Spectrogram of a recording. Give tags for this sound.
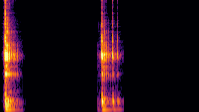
basic; chime; clock; delphis; fx; tick; ticking; watch

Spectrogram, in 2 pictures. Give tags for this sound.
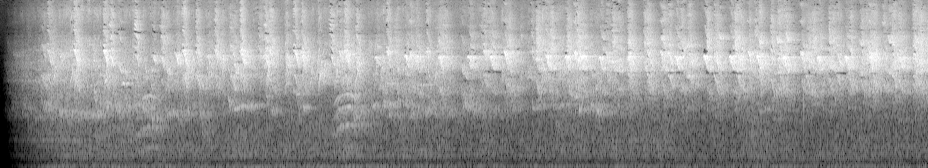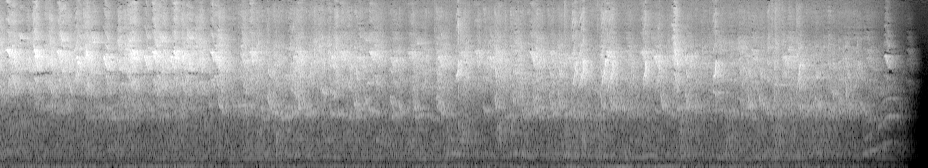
bird; temple; building; field-recording

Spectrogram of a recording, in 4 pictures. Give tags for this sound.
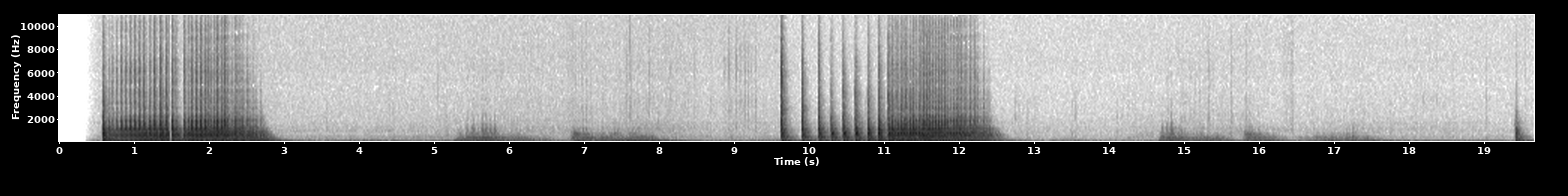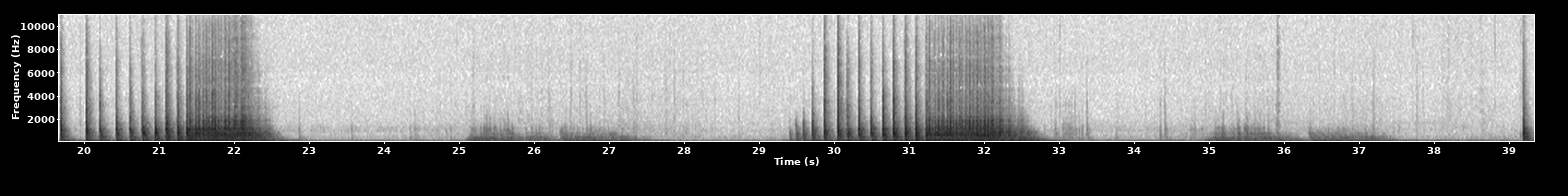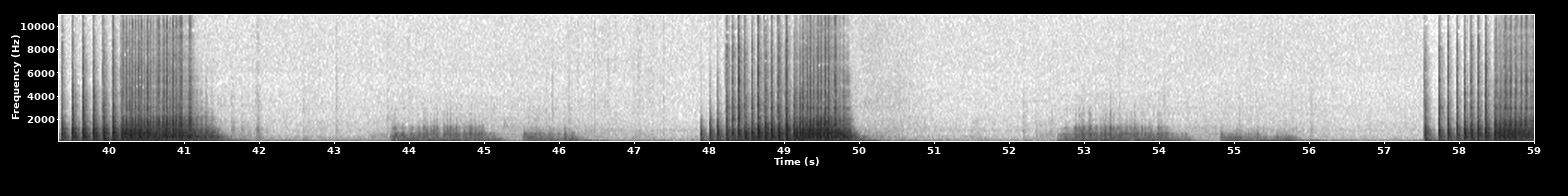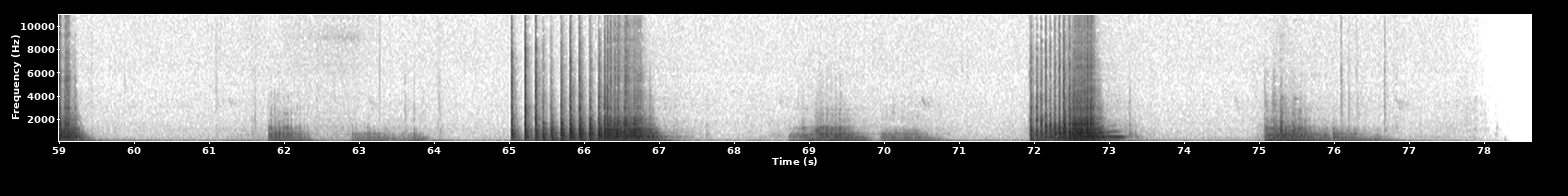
Yle; Puuovi; Door; Creak; Suomi; Finnish-Broadcasting-Company; Tehosteet; Ovi; Finland; Yleisradio; Narina; Soundfx; Wood; Puu; Field-Recording

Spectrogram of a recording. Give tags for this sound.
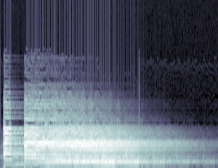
electronic; guitar; music; processed

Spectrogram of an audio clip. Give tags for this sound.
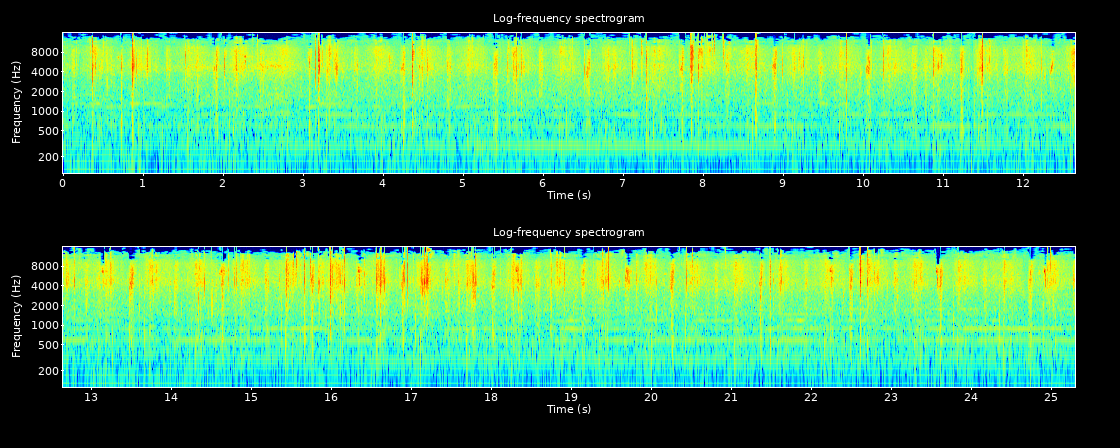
field-recording; foley; footstep; stereo

